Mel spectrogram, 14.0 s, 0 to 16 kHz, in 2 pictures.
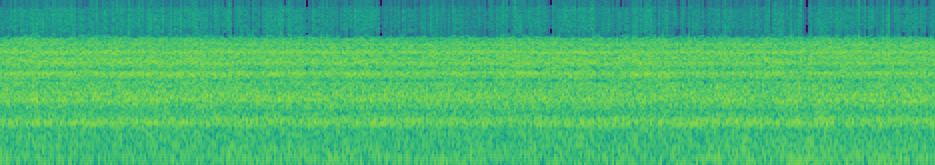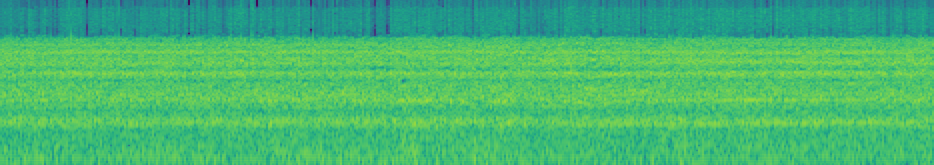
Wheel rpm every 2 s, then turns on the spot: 230, 240, 240, 230, 230, 230, 230.
none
